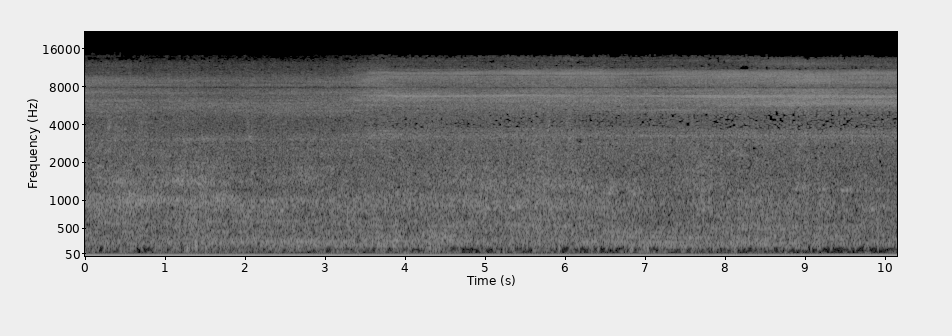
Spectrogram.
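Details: Chorus of cicadas singing on a morning, 26 August 2012, behind the petrol station at Cortijo de Marín, Almería, where they feed on agave sap: a dense, continuous high-pitched hissing drone that swells slightly after three seconds and never pauses.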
